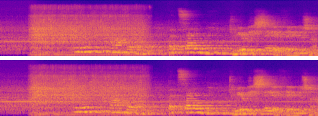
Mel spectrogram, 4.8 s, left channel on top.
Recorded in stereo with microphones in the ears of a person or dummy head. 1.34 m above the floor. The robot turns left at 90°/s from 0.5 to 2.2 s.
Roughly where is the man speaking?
Right.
